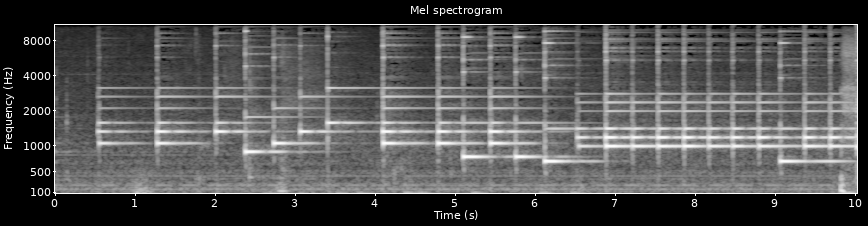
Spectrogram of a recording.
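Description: Tubular bells chime a steady melody, each struck note ringing clearly and decaying before the next. Strikes come in a regular rhythm and thicken toward the end, loud and close with no voices.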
